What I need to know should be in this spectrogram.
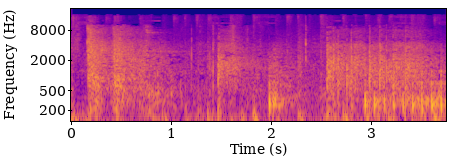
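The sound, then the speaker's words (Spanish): Machine gun fire during an ambush in Tayahua, loud rapid bursts of sharp shots running almost continuously with brief gaps, no voices. “cuando de nuevo se escucharon las ametralladoras”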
